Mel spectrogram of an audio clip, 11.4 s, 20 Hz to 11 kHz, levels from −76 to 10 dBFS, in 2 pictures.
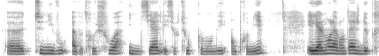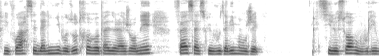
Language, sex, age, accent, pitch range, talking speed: French, female, 20-39, French, 160-190 Hz, 185 wpm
